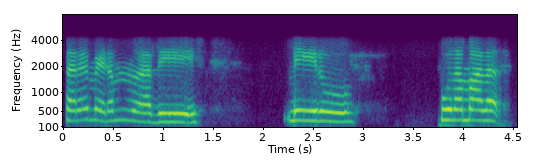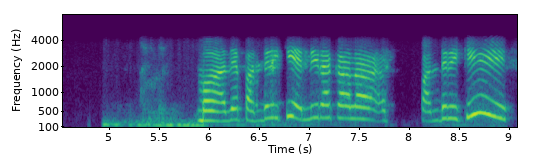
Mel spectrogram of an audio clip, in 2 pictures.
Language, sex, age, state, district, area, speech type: Telugu, female, 30-45, Telangana, Narayanpet, urban, conversation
